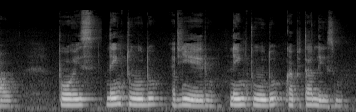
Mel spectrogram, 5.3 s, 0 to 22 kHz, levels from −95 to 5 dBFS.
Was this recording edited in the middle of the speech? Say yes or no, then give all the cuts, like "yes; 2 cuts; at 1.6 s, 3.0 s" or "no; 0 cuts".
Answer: yes; 4 cuts; at 1.5 s, 2.6 s, 3.3 s, 4.3 s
